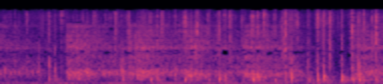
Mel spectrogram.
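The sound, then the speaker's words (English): A fast horse ridden by a man gallops at speed, its hooves pounding in a rapid, steady rhythm that stays loud throughout, with a busy, noisy background. “Matter to me that a fast horse that hombre rides, Cisco.”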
